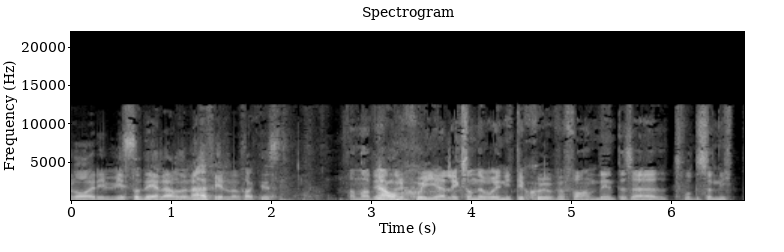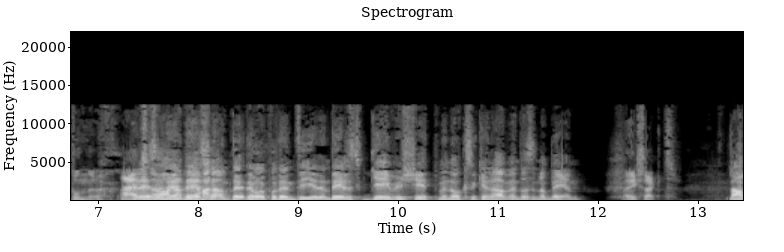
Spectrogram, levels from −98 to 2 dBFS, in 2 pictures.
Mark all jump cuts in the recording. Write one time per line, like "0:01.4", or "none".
0:07.1
0:09.3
